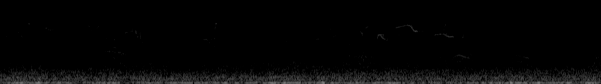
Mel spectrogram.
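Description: Small birds chirping in the trees, many short overlapping calls that rise and fall, busiest in the middle, over a low steady background rumble.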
